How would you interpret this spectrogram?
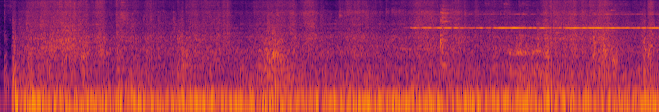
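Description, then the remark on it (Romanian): A train rolls along rails at a railway depot in Chișinău, with a continuous low rumble, a steady high wheel squeal emerging partway through, loud, with no voices. “Trenurile modernizate în România stau cu minți pe peronul depoului din Chișinău, printre garniturile vechi, așteptându-și rândul să fie repuse în mișcare.”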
